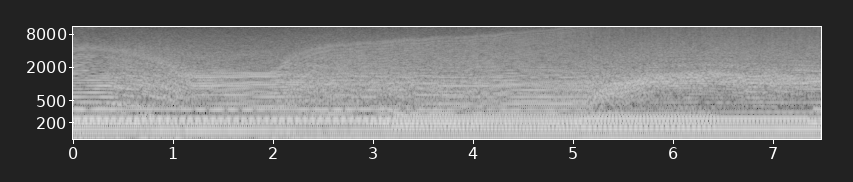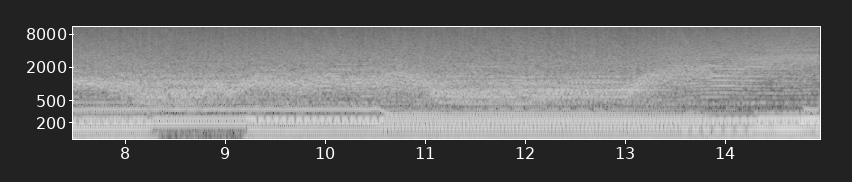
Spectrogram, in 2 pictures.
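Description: Electronic music played live on synthesizers from a MIDI keyboard: sustained low synth chords under a hissing filter sweep that dips down in the first two seconds, climbs to a high hiss by about five seconds, then swells up and down.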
